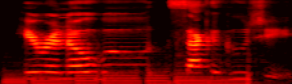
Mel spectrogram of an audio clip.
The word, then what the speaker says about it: Hironobu Sakaguchi: Hironobu Sakaguchi. Did I say that right? – Yes, you did.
